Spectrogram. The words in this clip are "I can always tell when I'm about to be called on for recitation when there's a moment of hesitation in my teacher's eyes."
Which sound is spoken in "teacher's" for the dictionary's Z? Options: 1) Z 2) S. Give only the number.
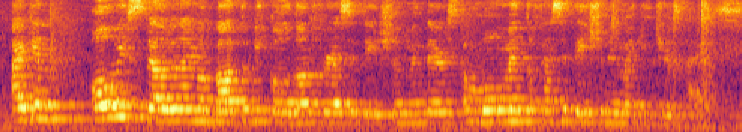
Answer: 2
